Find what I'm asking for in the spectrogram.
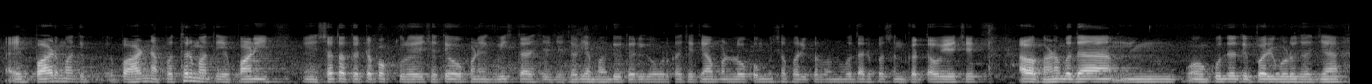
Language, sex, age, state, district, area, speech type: Gujarati, male, 45-60, Gujarat, Morbi, rural, spontaneous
